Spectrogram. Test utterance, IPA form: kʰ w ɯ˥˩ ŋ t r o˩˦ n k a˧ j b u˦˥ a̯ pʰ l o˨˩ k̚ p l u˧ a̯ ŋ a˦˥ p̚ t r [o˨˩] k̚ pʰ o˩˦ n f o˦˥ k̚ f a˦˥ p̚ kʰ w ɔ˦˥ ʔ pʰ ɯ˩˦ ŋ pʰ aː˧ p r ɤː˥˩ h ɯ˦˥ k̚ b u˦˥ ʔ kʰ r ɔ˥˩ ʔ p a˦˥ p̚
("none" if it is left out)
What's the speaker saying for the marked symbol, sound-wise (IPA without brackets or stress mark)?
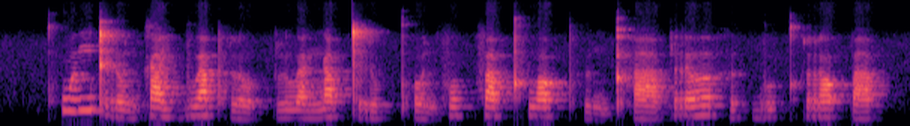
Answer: u˨˩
